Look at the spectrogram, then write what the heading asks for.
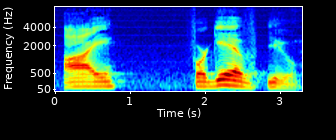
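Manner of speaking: grave, measured pardon; solemn forgiveness. Shown as a demonstration. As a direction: say each word slowly and sincerely. Models forgiving someone who wronged you.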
